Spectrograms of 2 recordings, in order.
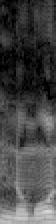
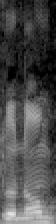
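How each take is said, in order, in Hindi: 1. इस शब्द की शुरुआत N ध्वनि से होती है। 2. इस शब्द की शुरुआत एक बोली जाने वाली G ध्वनि से होती है। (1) "लेकिन एक्चुअली में ये नोमोन होता है" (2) "मेरे सबकॉन्शियस माइंड में इसका प्रोनाउंसिएशन हमेशा से गलत बसा हुआ है"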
